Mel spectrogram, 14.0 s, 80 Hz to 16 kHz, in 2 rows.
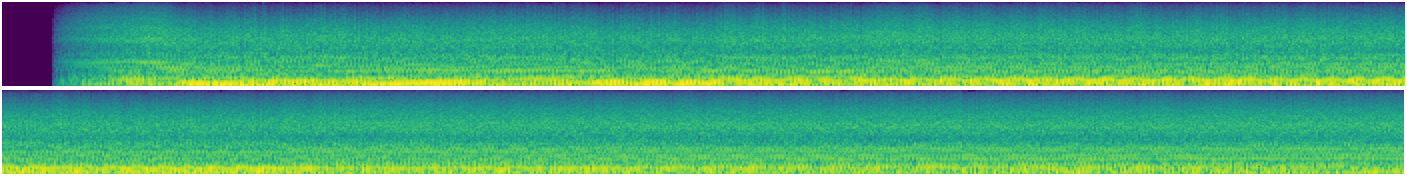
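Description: A race car drives through turn 2 at Willow Springs Raceway at higher speed, its engine a loud, sustained drone heard close from onboard, holding steady with slight pitch changes through the corner.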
